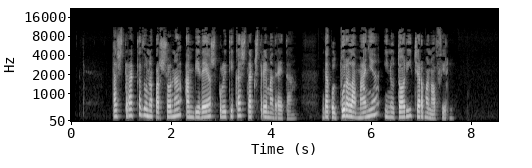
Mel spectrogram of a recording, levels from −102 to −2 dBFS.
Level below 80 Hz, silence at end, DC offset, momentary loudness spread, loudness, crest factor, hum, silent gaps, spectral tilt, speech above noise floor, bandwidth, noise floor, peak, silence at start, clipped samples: -78 dBFS; 0.9 s; under 0.1%; 11 LU; -27 LUFS; 22 dB; none; none; -4.5 dB/octave; 52 dB; 11.5 kHz; -79 dBFS; -6 dBFS; 0.85 s; under 0.1%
